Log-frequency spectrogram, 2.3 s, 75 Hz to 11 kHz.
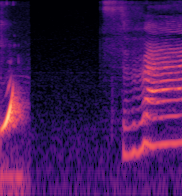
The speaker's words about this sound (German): Und jetzt nochmal ganz vorsichtig 3 und nochmal 3 Tropfen Zwirbelsaft in den Träufeln.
